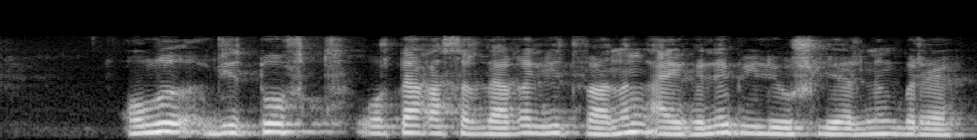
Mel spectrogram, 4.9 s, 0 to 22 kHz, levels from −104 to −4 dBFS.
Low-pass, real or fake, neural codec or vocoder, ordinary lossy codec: none; fake; codec, 16 kHz, 16 kbps, FunCodec, trained on Chinese and English, 50 frames a second; none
